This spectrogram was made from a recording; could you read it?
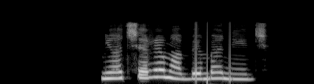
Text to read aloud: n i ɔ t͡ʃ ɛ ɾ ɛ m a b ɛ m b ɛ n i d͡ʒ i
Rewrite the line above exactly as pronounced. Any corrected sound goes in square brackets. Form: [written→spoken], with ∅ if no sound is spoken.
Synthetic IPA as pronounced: n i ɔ t͡ʃ ɛ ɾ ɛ m a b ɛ m b [ɛ→a] n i d͡ʒ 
